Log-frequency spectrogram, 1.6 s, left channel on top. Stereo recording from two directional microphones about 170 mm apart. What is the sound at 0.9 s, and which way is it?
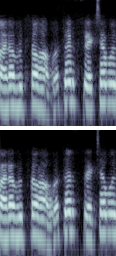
Speech, 40° left (ahead or behind).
